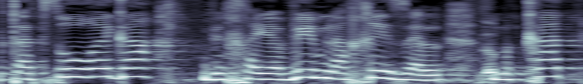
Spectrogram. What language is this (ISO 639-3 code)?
heb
